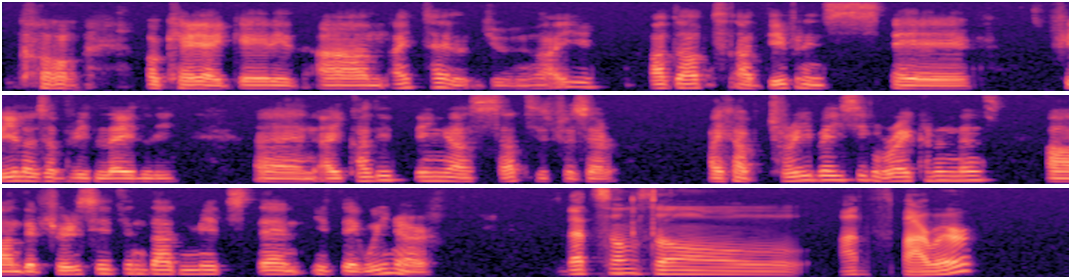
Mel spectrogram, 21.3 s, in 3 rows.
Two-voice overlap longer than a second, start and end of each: none

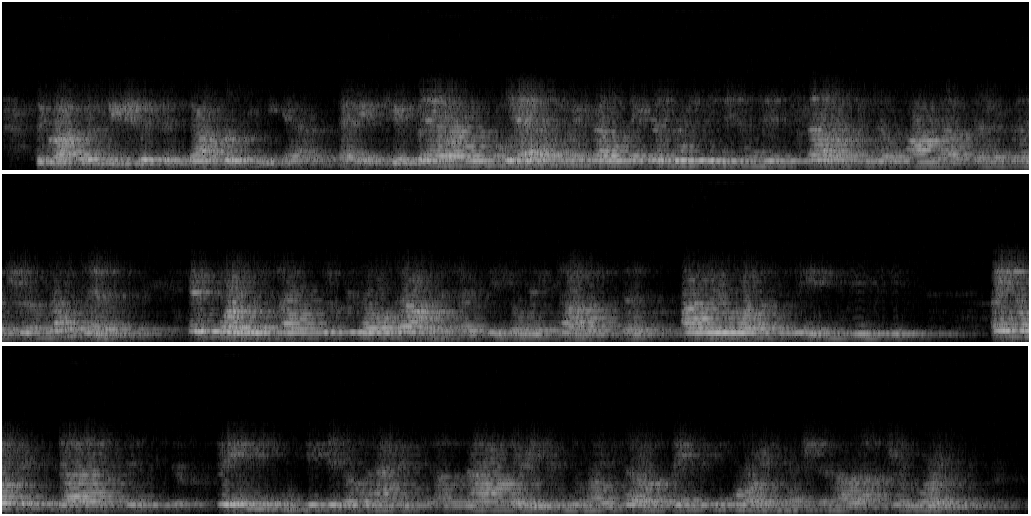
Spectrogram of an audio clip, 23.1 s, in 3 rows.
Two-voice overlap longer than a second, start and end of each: 3.1-4.5

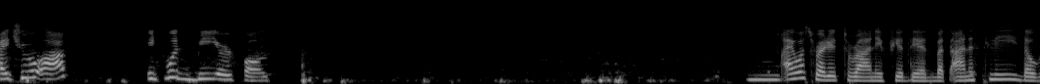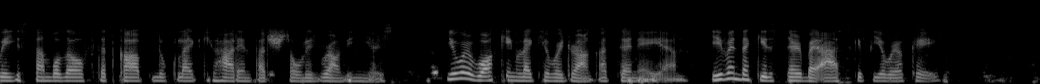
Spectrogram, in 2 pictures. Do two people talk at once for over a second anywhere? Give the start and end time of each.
none

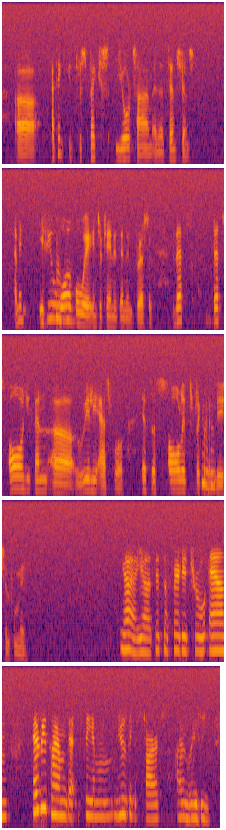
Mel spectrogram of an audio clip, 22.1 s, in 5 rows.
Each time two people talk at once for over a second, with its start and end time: none

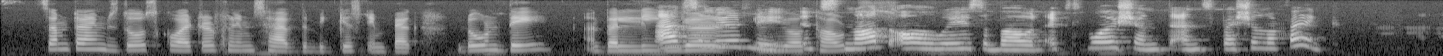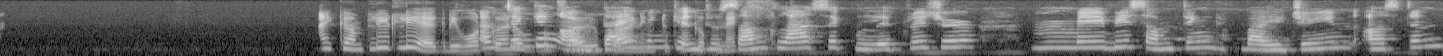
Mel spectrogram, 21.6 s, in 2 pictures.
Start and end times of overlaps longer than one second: 4.9-6.7, 14.4-16.8

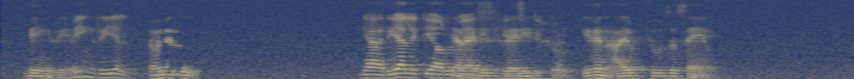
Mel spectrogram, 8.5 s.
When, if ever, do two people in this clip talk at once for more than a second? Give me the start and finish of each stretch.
4.5-5.7

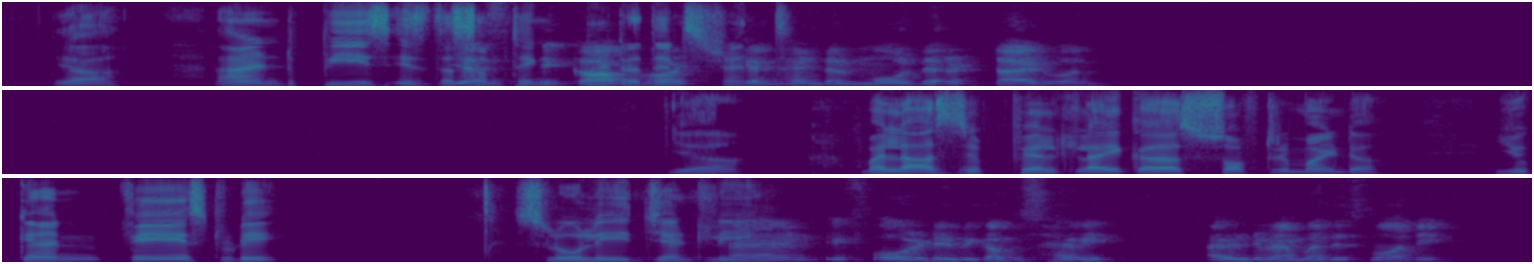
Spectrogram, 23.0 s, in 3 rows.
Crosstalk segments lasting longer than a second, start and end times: 2.2-3.8

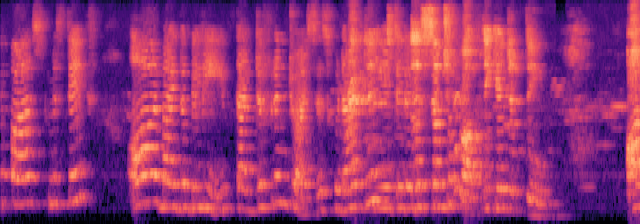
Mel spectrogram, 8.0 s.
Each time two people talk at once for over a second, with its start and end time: 4.3-5.9

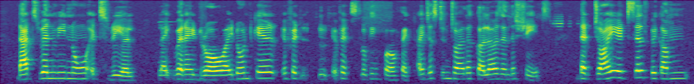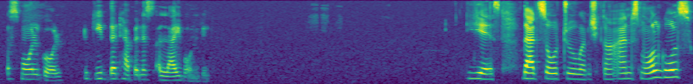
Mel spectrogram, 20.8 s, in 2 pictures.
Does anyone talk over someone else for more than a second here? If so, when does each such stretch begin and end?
none

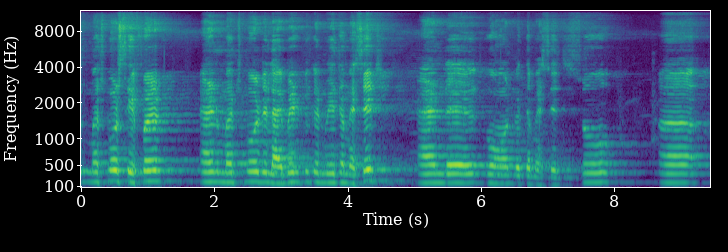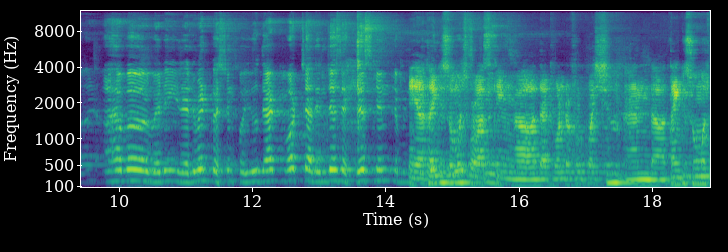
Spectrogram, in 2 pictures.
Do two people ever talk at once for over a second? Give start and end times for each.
14.4-15.8

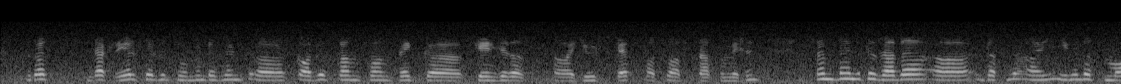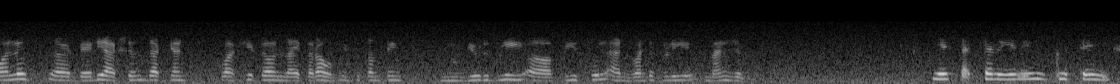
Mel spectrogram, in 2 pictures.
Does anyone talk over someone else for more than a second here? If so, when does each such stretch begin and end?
none

